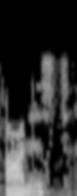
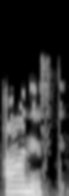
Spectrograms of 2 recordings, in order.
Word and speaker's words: honest: I'm a little skeptical on this point, to be honest. – To be honest，这边的 honest 记得 h 不用发音哦，然后 o 是念 r 的音 r。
